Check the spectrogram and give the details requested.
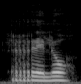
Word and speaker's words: reloj: We call that a double R sound, and that's why there is a double R in the pronunciation there. It's not a typo. It's there on purpose. It's reloj.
